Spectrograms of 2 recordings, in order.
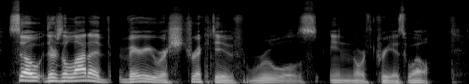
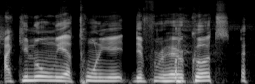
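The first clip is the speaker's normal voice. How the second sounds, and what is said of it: Put-on Boston-Canadian accent. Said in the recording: “Your accent. ... Bostonian ... Bostonian mixed with. ... Canadian.”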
